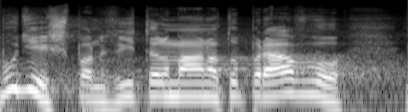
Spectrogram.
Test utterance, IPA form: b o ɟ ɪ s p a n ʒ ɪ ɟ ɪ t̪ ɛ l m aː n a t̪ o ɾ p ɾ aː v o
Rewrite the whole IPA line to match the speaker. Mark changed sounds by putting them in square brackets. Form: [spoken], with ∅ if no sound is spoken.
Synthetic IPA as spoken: b [u] ɟ ɪ [ʃ] p a n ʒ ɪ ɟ ɪ t̪ ɛ l m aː n a t̪ o [∅] p ɾ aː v o

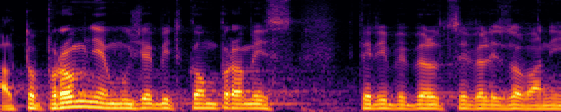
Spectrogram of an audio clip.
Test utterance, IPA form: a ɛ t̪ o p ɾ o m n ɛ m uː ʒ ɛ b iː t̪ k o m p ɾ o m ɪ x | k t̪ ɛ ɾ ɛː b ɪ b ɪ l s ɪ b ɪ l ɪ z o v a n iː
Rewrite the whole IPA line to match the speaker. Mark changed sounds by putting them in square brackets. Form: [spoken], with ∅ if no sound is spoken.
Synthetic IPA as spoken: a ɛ t̪ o p ɾ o m [ɲ] ɛ m uː ʒ ɛ b iː t̪ k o m p ɾ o m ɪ [s] | k t̪ ɛ ɾ [iː] b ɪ b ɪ l [t͡s] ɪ [v] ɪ l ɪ z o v a n iː

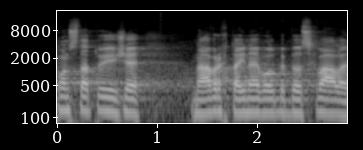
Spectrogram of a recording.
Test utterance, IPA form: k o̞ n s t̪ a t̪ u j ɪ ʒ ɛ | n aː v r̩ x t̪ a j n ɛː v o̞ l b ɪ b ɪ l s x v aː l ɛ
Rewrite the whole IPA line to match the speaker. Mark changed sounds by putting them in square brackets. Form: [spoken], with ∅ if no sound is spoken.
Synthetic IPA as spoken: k o̞ n s t̪ a t̪ u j ɪ ʒ ɛ | n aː v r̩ x t̪ a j n ɛː v o̞ l b ɪ b ɪ l s x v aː l ɛ

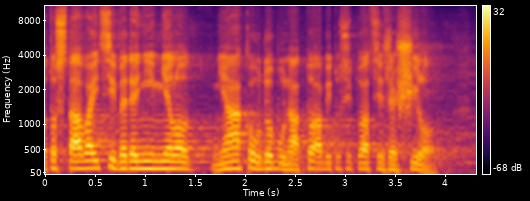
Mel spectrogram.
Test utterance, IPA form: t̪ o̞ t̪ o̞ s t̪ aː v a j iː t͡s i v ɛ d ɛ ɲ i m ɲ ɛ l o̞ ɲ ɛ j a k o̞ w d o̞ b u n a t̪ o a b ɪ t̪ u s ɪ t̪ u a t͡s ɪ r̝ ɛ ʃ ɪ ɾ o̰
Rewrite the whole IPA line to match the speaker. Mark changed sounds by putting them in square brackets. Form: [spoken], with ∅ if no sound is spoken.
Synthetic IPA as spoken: t̪ o̞ t̪ o̞ s t̪ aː v a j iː t͡s i v ɛ d ɛ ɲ [iː] m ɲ ɛ l o̞ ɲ ɛ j a k o̞ w d o̞ b u n a t̪ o a b ɪ t̪ u s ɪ t̪ u a t͡s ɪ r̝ ɛ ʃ ɪ [l] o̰

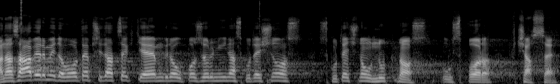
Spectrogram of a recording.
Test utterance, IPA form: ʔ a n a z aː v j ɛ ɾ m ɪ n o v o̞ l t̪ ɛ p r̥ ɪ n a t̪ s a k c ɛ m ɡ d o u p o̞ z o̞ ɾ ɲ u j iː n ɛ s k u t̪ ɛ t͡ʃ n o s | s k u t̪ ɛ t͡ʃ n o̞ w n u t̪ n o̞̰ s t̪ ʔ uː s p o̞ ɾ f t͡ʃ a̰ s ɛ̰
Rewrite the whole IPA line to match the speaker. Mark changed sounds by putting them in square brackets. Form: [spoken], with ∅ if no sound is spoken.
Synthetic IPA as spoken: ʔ a n a z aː v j ɛ ɾ m ɪ [d] o v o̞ l t̪ ɛ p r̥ ɪ [d] a t̪ s [ɛ] k c ɛ m ɡ d o u p o̞ z o̞ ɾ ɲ u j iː n [a] s k u t̪ ɛ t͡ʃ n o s | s k u t̪ ɛ t͡ʃ n o̞ w n u t̪ n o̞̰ s t̪ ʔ uː s p o̞ ɾ f t͡ʃ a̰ s ɛ̰

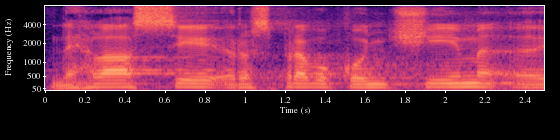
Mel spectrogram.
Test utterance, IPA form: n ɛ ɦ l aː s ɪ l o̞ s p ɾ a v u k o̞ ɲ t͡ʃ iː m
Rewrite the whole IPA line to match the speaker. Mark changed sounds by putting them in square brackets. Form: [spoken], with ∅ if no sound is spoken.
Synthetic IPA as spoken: n ɛ ɦ l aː s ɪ [ɾ] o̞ s p ɾ a v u k o̞ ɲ t͡ʃ iː m

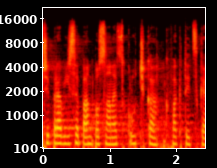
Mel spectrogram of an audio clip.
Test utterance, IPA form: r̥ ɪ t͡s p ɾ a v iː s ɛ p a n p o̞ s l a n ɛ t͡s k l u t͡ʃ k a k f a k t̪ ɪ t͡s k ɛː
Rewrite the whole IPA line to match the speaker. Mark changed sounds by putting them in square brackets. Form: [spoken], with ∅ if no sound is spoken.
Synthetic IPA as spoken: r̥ ɪ [∅] p ɾ a v iː s ɛ p a n p o̞ s l a n ɛ t͡s k l u t͡ʃ k a k f a k t̪ ɪ t͡s k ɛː

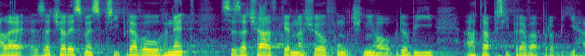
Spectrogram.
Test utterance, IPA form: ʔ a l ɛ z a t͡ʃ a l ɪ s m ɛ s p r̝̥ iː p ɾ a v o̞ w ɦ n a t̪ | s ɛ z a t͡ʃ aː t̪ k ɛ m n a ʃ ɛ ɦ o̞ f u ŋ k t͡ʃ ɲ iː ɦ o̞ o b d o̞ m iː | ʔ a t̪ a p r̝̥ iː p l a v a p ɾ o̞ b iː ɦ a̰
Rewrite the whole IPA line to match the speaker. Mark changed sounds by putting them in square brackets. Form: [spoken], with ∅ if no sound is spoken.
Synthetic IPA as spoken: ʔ a l ɛ z a t͡ʃ a l ɪ s m ɛ s p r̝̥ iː p ɾ a v o̞ w ɦ n [ɛ] t̪ | s ɛ z a t͡ʃ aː t̪ k ɛ m n a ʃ ɛ ɦ o̞ f u ŋ k t͡ʃ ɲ iː ɦ o̞ o b d o̞ [b] iː | ʔ a t̪ a p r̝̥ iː p [ɾ] a v a p ɾ o̞ b iː ɦ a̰

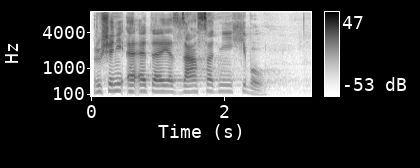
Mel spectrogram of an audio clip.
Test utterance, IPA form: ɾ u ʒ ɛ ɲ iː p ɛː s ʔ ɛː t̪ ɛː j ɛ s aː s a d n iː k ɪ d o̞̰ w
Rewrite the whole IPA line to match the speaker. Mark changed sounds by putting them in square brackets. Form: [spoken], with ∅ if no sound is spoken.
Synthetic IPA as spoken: ɾ u [ʃ] ɛ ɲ iː [ʔ] ɛː [∅] ʔ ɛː t̪ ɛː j ɛ [z] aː s a d [ɲ] iː [x] ɪ [b] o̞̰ w

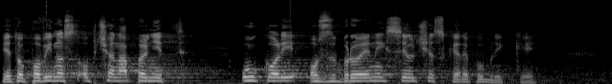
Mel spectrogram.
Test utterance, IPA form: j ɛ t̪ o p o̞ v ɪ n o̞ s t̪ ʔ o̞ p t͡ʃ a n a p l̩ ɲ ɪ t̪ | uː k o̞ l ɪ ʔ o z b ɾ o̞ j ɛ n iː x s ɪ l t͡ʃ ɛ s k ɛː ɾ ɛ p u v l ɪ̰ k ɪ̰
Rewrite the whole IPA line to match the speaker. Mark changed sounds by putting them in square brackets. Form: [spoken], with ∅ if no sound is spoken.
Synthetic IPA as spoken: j ɛ t̪ o p o̞ v ɪ n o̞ s t̪ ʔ o̞ p t͡ʃ a n a p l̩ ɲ ɪ t̪ | uː k o̞ l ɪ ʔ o z b ɾ o̞ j ɛ n iː x s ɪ l t͡ʃ ɛ s k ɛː ɾ ɛ p u [b] l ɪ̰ k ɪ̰

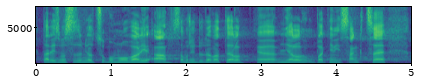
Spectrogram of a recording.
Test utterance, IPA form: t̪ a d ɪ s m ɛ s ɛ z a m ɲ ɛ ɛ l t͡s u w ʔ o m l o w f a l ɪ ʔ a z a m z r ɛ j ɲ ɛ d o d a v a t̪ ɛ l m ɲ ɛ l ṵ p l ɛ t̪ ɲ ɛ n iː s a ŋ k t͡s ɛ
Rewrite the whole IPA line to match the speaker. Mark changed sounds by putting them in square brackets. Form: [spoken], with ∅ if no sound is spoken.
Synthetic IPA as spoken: t̪ a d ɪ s m ɛ s ɛ z [ɛ] m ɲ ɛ ɛ l t͡s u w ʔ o m l o w [v] a l ɪ ʔ a [s] a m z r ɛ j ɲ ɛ d o d a v a t̪ ɛ l m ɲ ɛ l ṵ p l [a] t̪ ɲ ɛ n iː s a ŋ k t͡s ɛ

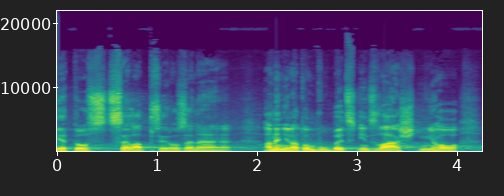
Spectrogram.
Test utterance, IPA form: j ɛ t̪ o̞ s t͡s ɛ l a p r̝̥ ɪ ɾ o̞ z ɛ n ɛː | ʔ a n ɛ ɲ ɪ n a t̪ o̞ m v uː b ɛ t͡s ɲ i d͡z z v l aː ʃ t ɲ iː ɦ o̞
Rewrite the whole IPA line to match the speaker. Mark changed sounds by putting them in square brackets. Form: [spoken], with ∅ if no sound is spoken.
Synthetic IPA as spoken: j ɛ t̪ o̞ s t͡s ɛ l a p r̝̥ ɪ ɾ o̞ z ɛ n ɛː | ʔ a n ɛ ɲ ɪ n a t̪ o̞ m v uː b ɛ t͡s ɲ [ɪ] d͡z z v l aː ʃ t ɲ iː ɦ o̞

